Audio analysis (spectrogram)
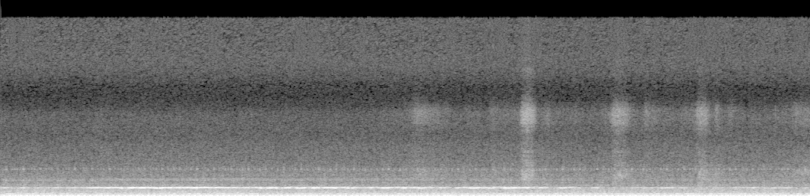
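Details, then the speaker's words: Running Jeep with radio off: thin steady high-pitched tone wavering slightly over a low drone; weird whine, source unknown, not the radio. "My Jeep's making a weird noise. Sounds like it's trying to connect, like, contact alien life forms or something."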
